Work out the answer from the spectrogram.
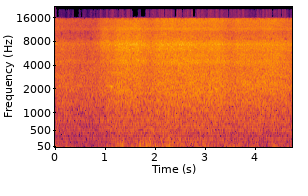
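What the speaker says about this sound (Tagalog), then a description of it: "Lakas ang hangin." Strong typhoon wind in Batangas, Philippines roars steadily against the microphone, a loud continuous rushing that swells after the first second.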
